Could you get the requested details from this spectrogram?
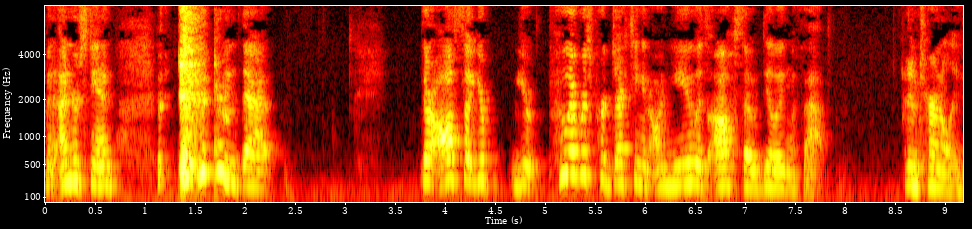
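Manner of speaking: voice catching, choked up, near tears. Speaker talking to listeners, choked up. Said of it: "I'm choking up".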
